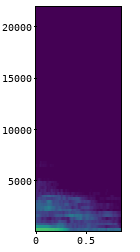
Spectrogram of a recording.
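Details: Rescued stray indoor cat that had not eaten for 12 days, dying at home after a vet visit; one short, low, harmonic-rich meow that breaks off after about a third of a second and fades into quiet room noise.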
